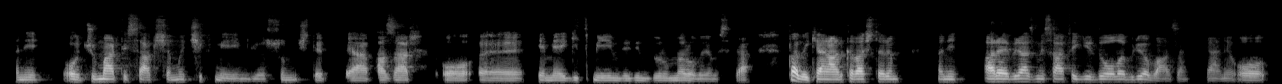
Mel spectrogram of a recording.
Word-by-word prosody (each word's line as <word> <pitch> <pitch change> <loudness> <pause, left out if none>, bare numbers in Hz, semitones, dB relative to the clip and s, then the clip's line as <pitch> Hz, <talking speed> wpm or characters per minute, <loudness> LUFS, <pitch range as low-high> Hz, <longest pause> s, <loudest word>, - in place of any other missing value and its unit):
hani, 110 0 -3 0.2
"O 120 - +3
cumartesi 125 -1 +2
akşamı 110 +1 -2
çıkmayayım." 90 -4 -7
diyorsun, 85 +5 -8
işte, - - -6 0.2
ya, 95 -1 +1
"Pazar, 105 0 +1 0.3
o, 100 0 0
eee, 95 -1 -1
yemeğe 100 -1 0
gitmeyeyim." 100 0 -3
dediğim 95 -1 -4
durumlar 100 0 -1
oluyor, 85 -2 -3
mesela. 85 - -6 0.4
Tabii 115 - +8
ki, 125 - +6
hani, 120 - +6
arkadaşlarım, 125 +1 +4 0.4
hani, 120 0 -3 0.2
araya 130 -1 +7
biraz 135 -1 +1
mesafe 130 0 -1
girdiği 125 0 -4
olabiliyor 120 -2 +1
bazen. 90 -3 -8 0.2
Yani, 95 0 -11
o 100 -1 -1
105 Hz, 140 wpm, -25 LUFS, 95-125 Hz, 0.4 s, Tabii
